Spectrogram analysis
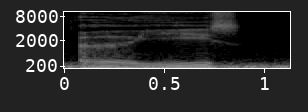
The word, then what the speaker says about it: Euis: Eis. Itu tuh nama Sunda, bro, dibacanya Eis.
